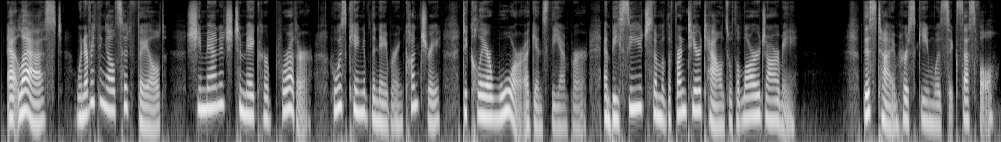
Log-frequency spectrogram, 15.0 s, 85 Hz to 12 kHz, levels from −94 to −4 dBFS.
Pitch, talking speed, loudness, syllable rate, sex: 200 Hz, 170 wpm, -21 LUFS, 5.3 syllables/s, female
